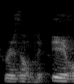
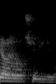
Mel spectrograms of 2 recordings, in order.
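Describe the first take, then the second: First: Put-on "Resident Evil" with an English accent, louder, the L dropped; mock-English "Resident Evil", swallowing the final L; English accent like Yannick. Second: Put-on Resident Evil said the French way, the way he said it as a kid; "Resident Evil" in French sounds: ʀe-zi-dɑ̃ e-vil; childhood French way. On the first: Imitating his friend Yannick for viewers, "Resident Evil" in an English accent. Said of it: "mon pote Yannick quand je le dis avec l'accent anglais".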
